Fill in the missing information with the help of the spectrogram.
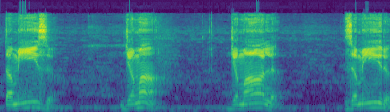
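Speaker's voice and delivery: put-on each word said out slowly and clearly for children; teacher pronouncing vocabulary slowly for young learners; clear word drill. Shown as a demonstration. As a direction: read out the word list one by one, like a teacher. Reading out a word list.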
